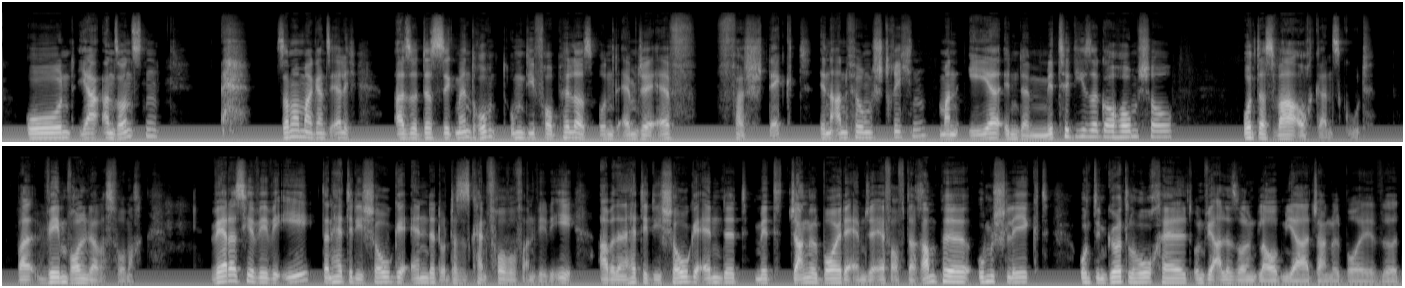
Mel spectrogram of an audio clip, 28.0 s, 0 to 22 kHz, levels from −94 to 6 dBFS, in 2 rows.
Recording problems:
electrical hum; faint; throughout; 60 Hz, 25 dB below the speech

